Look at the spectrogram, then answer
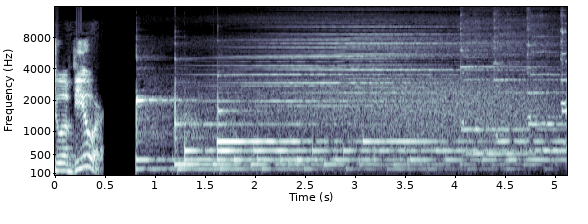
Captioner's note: logo chiming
